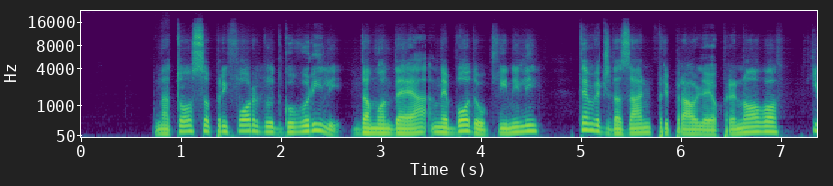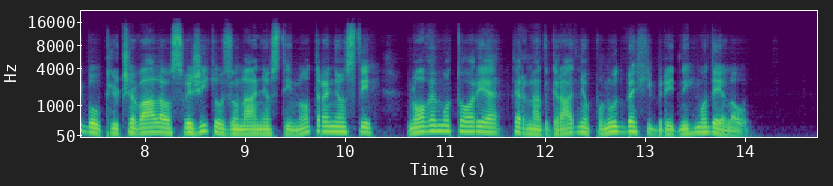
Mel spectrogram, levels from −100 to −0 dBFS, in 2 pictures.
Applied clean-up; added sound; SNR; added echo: neural mask model DeepFilterNet 3.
